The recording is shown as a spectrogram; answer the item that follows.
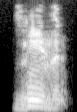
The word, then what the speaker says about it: Jhaven: Jhaven. Got it. The J is silent. Got it. Jhaven Sims.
